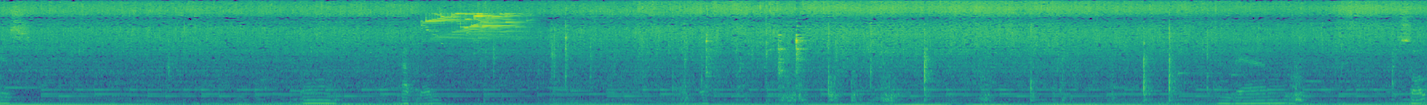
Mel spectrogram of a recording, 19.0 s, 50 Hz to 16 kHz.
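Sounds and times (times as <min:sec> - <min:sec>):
chicken sizzling in a wok: 0:00.0 - 0:19.0
spatula scraping a pan: 0:09.0 - 0:14.3, 0:17.1 - 0:17.6.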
